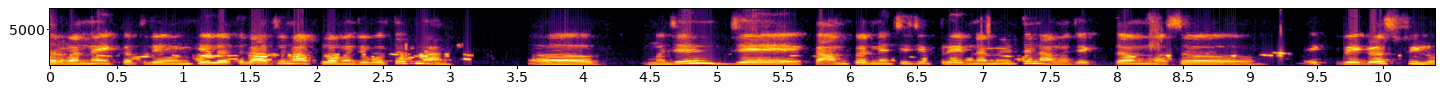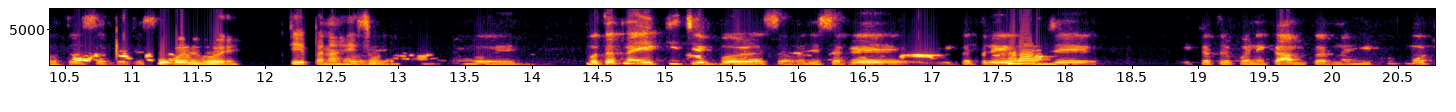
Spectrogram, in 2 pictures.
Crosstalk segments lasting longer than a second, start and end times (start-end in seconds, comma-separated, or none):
none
